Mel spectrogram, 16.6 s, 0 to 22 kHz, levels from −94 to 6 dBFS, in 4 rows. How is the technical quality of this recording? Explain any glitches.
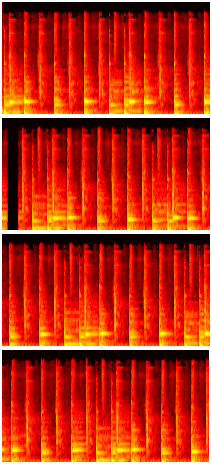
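One glitch stands out: a playback stall from 4.26 to 4.48 s, where the sound cuts out for about 0.23 s and then resumes, likely because the player ran short of data. On a waveform and spectrogram it shows as a flat, empty gap.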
